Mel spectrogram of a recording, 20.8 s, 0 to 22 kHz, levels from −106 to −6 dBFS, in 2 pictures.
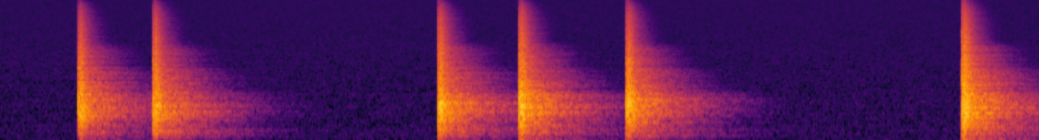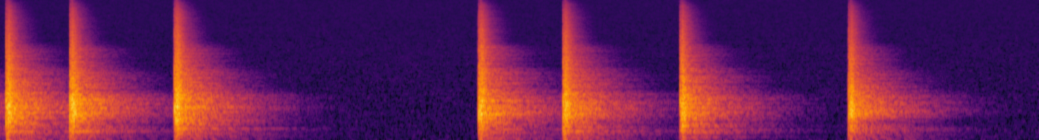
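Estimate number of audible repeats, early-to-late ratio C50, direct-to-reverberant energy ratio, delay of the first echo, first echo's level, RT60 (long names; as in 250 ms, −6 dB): no echo audible, 8.5 dB, 5.5 dB, no echo audible, no echo audible, 1.5 s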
